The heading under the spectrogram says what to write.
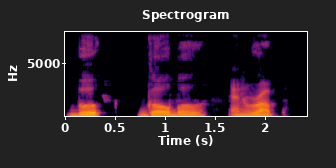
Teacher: The description of b is voiced bilabial stop.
